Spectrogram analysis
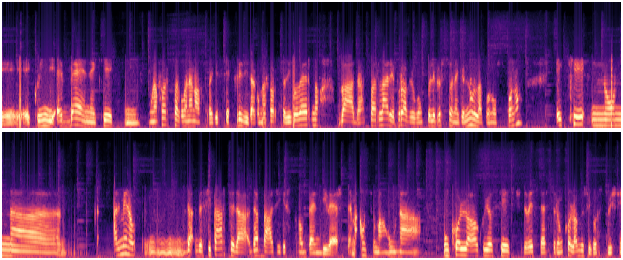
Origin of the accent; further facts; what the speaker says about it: Rome, Lazio, Italy; che da romana le dico mi procura una sofferenza inimmaginabile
